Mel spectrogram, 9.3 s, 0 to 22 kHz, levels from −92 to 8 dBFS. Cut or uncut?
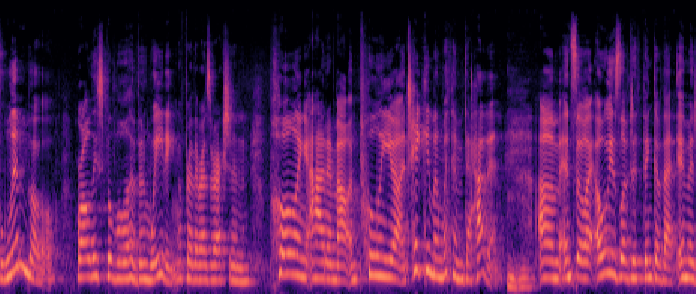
uncut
